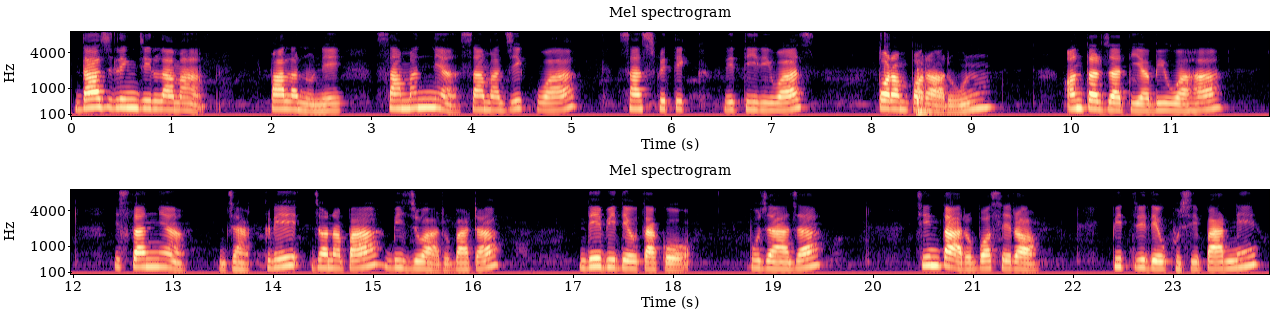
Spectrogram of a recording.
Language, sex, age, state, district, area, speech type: Nepali, female, 30-45, West Bengal, Darjeeling, rural, spontaneous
